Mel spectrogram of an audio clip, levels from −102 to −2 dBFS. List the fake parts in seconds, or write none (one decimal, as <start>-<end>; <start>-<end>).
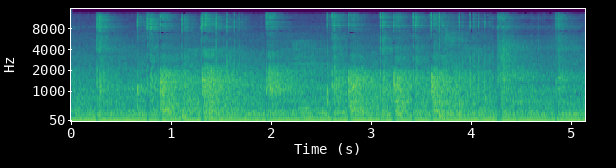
4.2-5.1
